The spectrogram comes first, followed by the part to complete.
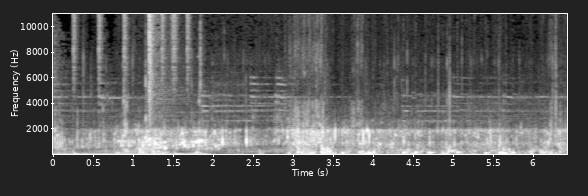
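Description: Muffled sloshing and rushing of water picked up by a camera held underwater, with irregular low surges as the swimmer moves, under background music.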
